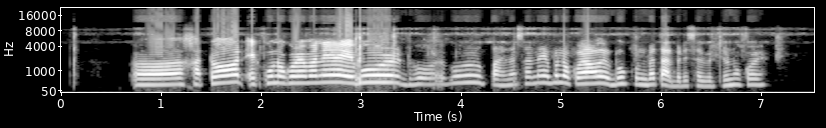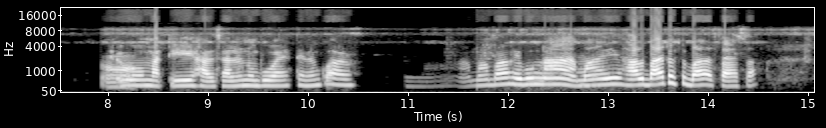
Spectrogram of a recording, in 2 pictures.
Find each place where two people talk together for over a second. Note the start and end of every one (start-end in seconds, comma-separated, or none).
none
